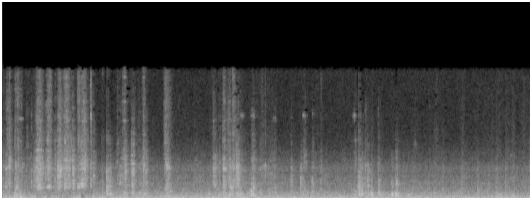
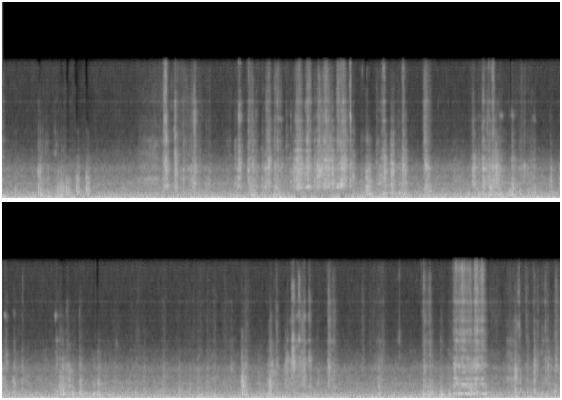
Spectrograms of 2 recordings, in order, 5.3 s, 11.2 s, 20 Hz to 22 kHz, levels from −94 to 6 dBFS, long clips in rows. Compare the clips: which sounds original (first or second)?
first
